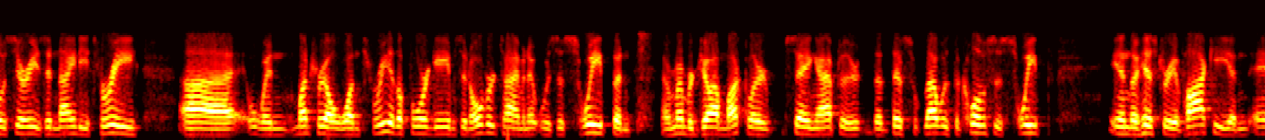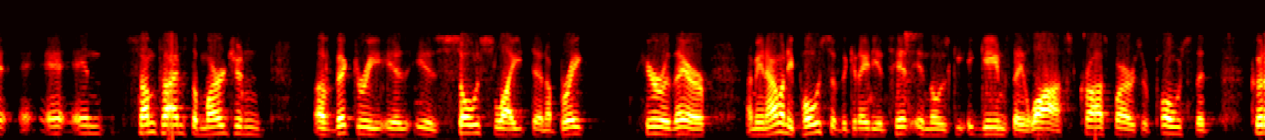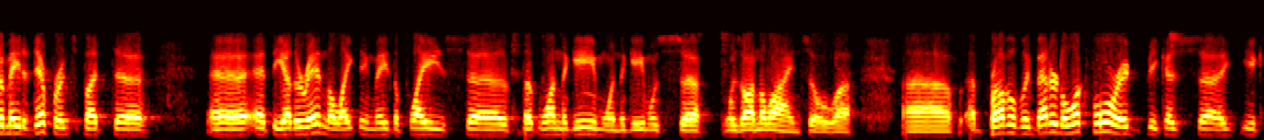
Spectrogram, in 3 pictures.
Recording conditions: phone line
